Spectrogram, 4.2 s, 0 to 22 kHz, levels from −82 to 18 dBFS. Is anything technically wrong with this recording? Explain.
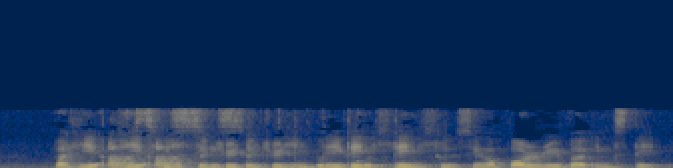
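Yes, two faults.

From 0.75 to 2.79 s there is a doubled audio track: a full-band copy about as loud as the original trails it by roughly 300 ms, with no decay or room colouring. The likely cause is a second capture through a slower path. The copy starts and stops abruptly.

Between 1.98 and 2.00 s, compressed frames are skipped. The audio jumps ahead roughly 0.7 s, which points to about fifteen 46.4 ms frames.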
